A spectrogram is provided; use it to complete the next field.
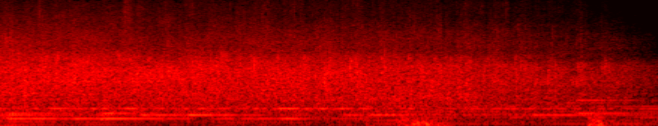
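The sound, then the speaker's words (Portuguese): A church audience applauds for Jesus at the preacher's call during a sermon, a dense wash of many hands clapping at a constant level for several seconds before easing slightly, with low tones and a few thumps underneath. “Dê um aplauso a Jesus se você está entendendo alguma coisa aqui.”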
